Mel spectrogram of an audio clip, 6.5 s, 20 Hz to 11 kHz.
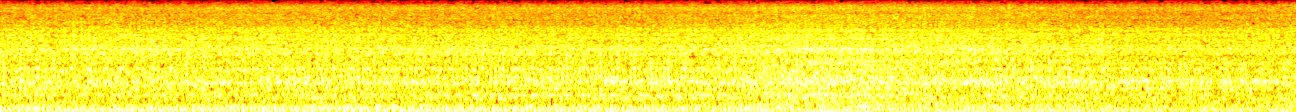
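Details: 2003 Toyota Celica GT with a 1ZZ engine, just revived after sitting: an even, settled idle with a steady exhaust pulse and no deep rhythmic knocking underneath. Some smoke is blamed on rodent debris; the engine idles healthily.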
